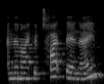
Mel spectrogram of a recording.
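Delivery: usual speaking voice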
